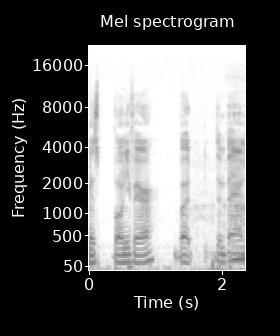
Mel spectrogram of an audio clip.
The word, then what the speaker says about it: Bon Iver: Yeah, it's pronounced Bon Iver.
